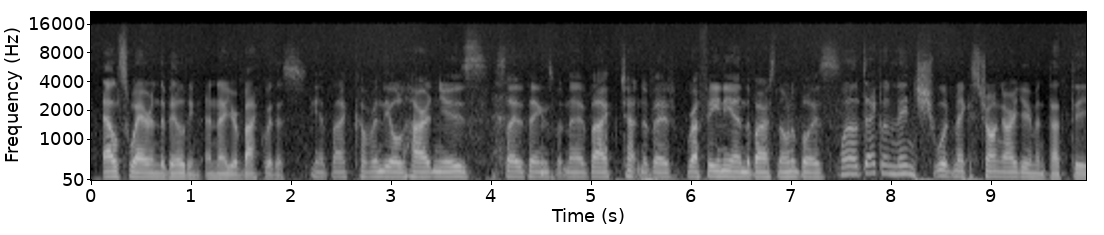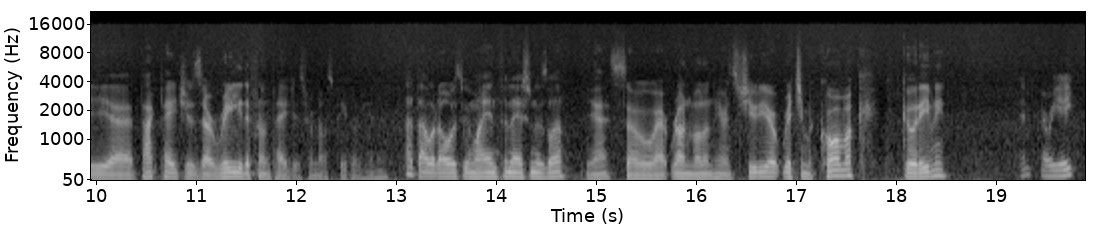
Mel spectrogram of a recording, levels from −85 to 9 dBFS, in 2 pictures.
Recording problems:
hiss; faint; throughout; 20 dB below the speech

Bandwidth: 16 kHz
